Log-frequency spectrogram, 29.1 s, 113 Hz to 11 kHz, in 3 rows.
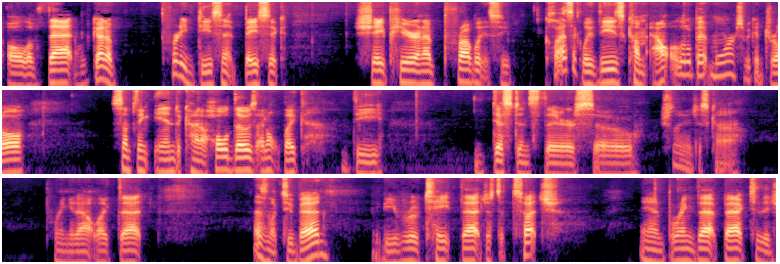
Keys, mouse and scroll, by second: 0.0 middle click, 0.5 scroll up 1, 0.9 KP_1, 1.7 scroll up 1, 2.0-2.5 shift+middle drag, 3.1 right click, 3.8 g, 4.2 x, 8.2 click, 8.4 g, 9.0 z, 10.0 click, 10.5-12.9 middle drag, 13.2 right click, 14.9 KP_1, 16.7 g, 17.1 x, 19.8 click, 20.2 right click, 20.7-21.7 middle drag, 22.0-22.8 right drag, 23.4 r, 23.9 x, 26.9 right click, 27.7 shift+s.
